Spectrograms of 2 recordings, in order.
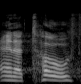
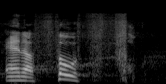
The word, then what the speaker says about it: Anathoth: Not Anatoth, it's Anathoth.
